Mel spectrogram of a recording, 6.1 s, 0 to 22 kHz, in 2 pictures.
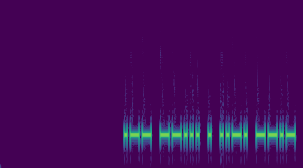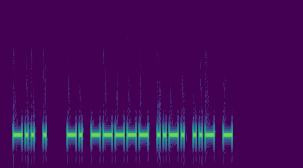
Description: Morse code, heard as a keyed tone, about 40 wpm, 700 Hz. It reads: W7EFQ DE N0FUT
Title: USA Callsign DE Callsign - 5 Characters - 40wpm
